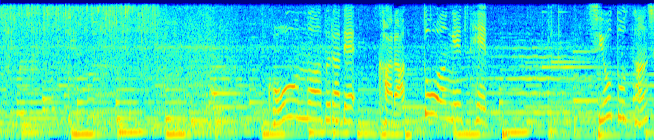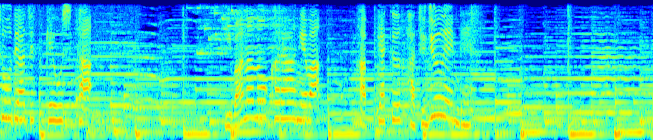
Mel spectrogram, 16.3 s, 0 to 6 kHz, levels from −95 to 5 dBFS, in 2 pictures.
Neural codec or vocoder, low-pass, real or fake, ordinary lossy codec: none; 5.4 kHz; real; AAC, 48 kbps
